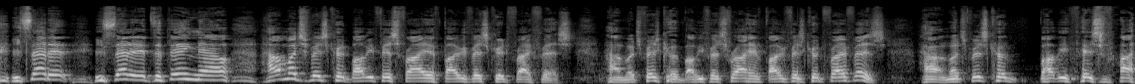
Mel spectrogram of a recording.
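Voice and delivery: gleefully repeating the tongue twister; imitating excited Riddle. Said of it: "he starts to sing it".

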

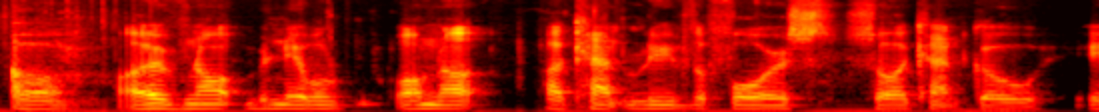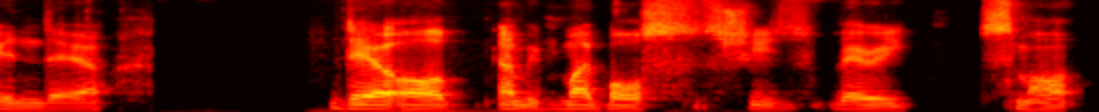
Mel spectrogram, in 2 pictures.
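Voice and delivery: lightly voiced ancient tree, hesitant; a hint of a giant tree, unsure and wary; tree character voice.

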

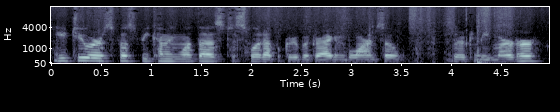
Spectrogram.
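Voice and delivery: ordinary talk, nothing marked

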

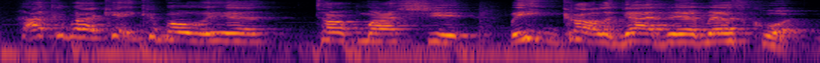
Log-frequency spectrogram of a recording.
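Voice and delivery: usual speaking voice

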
